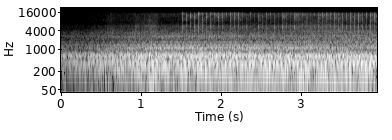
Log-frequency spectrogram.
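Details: Newly wired three-phase motor run after forward-rotation check, testing leakage without grounding: spins up to a steady hum with even whir, no grinding or knocking; insulation good, running normally.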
